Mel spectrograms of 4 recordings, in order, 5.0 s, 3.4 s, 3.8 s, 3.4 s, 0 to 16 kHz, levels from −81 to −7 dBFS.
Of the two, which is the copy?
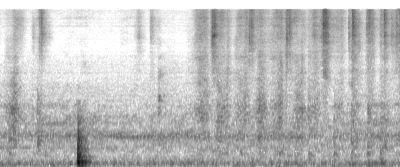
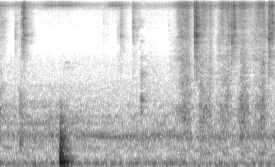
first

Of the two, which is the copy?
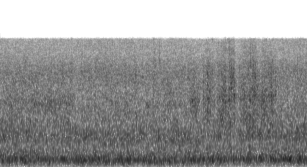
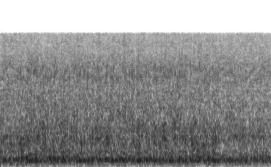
second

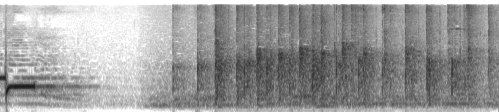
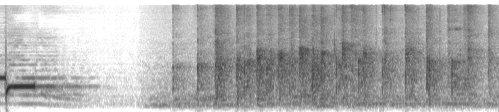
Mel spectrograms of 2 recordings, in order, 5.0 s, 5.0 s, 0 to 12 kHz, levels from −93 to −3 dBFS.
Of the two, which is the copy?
second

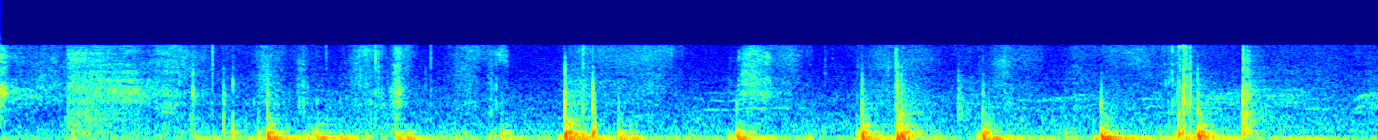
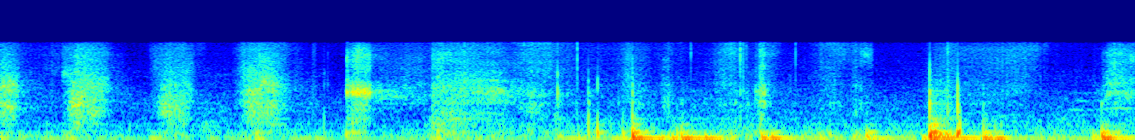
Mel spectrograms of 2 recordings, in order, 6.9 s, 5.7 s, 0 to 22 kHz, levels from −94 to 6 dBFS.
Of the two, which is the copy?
second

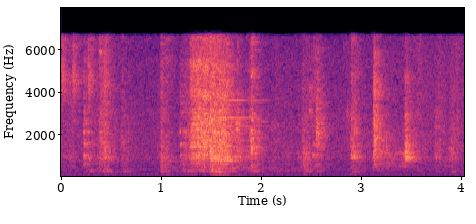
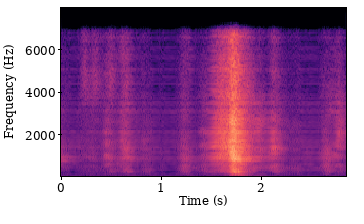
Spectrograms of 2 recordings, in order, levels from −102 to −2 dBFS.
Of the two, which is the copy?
second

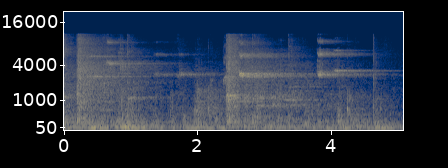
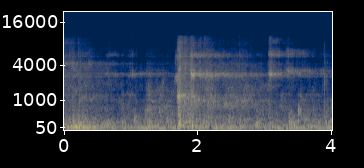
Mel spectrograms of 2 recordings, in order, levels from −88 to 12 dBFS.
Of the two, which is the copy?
second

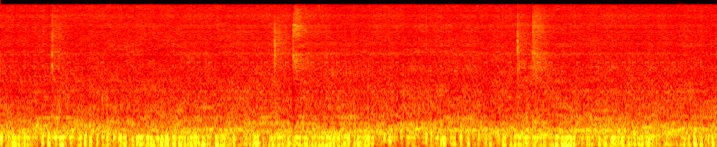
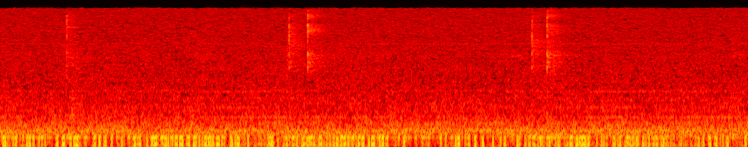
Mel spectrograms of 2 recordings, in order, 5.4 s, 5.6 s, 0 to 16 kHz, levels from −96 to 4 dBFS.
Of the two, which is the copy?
first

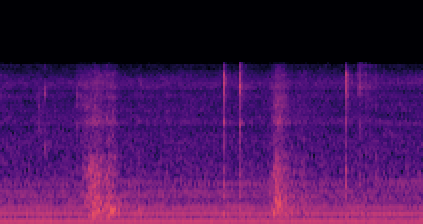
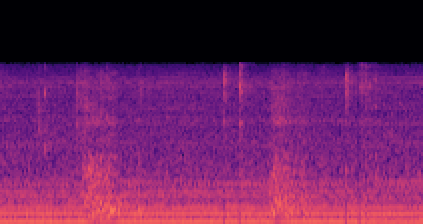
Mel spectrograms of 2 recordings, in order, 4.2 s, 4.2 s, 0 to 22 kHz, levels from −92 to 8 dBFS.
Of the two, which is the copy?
first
